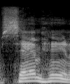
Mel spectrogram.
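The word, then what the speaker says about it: Samhain: Um, Sam Hayne. I had to spell it that way because I would I didn't know that the AI would say it right.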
